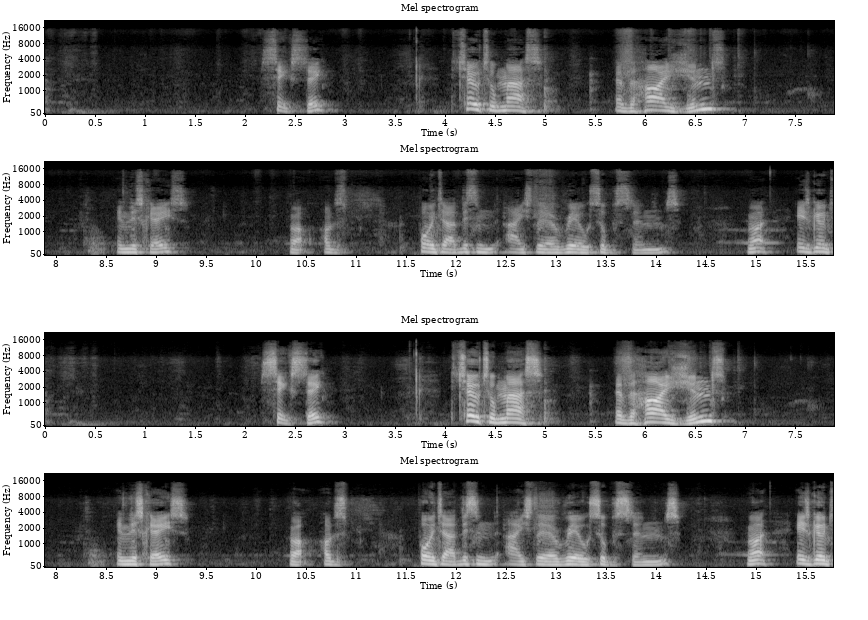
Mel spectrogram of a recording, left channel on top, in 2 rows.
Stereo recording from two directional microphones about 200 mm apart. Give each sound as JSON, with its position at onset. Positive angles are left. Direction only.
{"t": 2.1, "sound": "speech", "side_deg": -50}
{"t": 3.7, "sound": "a sound", "side_deg": -50}
{"t": 5.6, "sound": "speech", "side_deg": -55}
{"t": 8.5, "sound": "speech", "side_deg": -55}
{"t": 10.3, "sound": "a man's voice", "side_deg": -55}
